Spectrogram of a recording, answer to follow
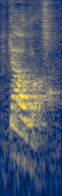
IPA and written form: ˈgaʊə (Gower)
